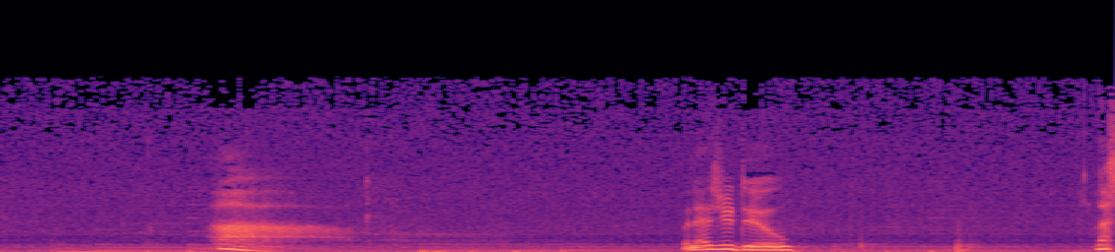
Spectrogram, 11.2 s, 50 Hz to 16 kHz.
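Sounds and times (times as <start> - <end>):
low steady hum: 0.0 - 11.1
deep cleansing breath exhaled in a sigh: 2.1 - 4.2
speech: 6.9 - 8.0, 11.0 - 11.1.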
